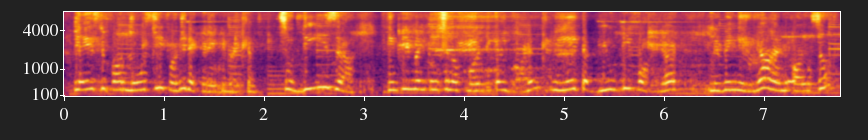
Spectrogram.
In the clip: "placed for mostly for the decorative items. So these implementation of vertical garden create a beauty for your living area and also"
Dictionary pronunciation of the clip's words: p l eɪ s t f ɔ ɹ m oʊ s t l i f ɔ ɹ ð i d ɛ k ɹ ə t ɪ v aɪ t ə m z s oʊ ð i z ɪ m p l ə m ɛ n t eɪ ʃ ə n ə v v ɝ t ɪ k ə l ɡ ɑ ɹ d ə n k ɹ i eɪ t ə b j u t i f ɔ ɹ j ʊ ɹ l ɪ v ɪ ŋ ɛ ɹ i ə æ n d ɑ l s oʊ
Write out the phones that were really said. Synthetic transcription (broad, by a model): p l eɪ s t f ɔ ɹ m oʊ s t l i f ɔ ɹ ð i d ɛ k ə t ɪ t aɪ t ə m s oʊ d i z ɪ m p l ə m ɛ n t eɪ ʃ ə n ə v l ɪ t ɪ k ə l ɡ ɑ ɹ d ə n k ɹ i eɪ t ə b j u t i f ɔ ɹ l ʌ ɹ l ɪ v ɪ ŋ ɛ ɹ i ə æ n d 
